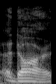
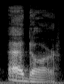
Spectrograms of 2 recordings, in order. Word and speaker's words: Adar: I'm going to say his name right, because I'm always saying Adar. It's Adar.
